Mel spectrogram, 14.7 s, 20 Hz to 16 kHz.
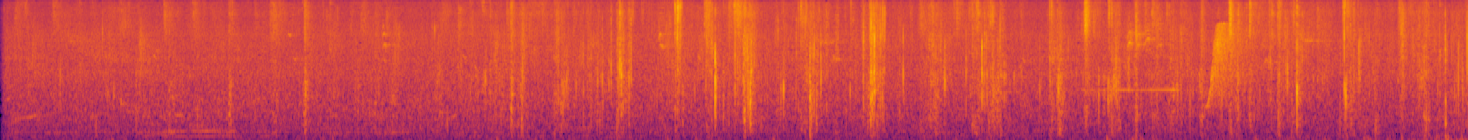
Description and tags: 20110714 Skywalk footsteps whip bird
Bush walking in an Australian rainforest, soft chatter of other tourists, a distant river and call of the native whip bird.
Equipment: Zoom H2
Recorded at the Tamborine Rainforest Skywalk, Australia. July 14, 2011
